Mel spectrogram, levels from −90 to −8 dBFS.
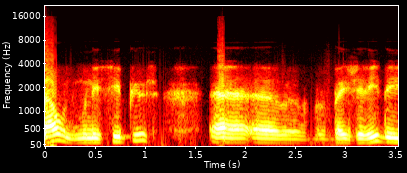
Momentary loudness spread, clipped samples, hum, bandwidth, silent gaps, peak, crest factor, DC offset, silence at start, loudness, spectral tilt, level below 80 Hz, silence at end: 19 LU; 0.3%; none; 8.8 kHz; none; 0 dBFS; 12 dB; under 0.1%; 0 s; -13 LUFS; -7 dB/octave; -54 dBFS; 0 s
